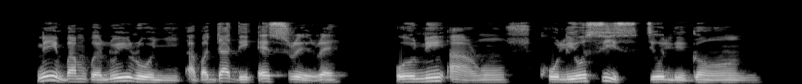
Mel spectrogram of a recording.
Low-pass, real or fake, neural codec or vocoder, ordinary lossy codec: 7.2 kHz; real; none; none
